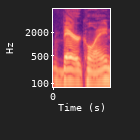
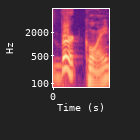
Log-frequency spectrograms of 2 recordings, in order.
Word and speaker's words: Vertcoin: me that it's not fair coin as in the french pronunciation but it's vertcoin as in vertical and that's where we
